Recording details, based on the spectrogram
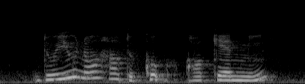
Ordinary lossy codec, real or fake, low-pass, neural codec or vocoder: none; real; 5.4 kHz; none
